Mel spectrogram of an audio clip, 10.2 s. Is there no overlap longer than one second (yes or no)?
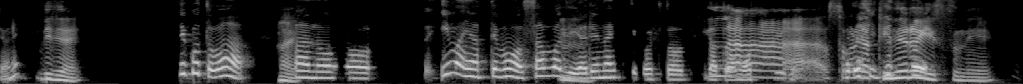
no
